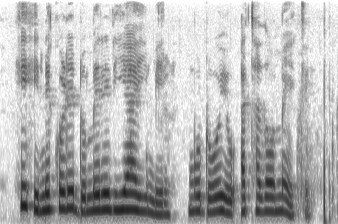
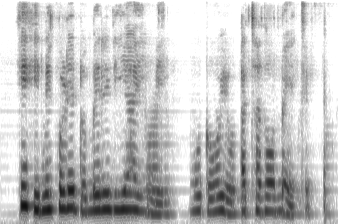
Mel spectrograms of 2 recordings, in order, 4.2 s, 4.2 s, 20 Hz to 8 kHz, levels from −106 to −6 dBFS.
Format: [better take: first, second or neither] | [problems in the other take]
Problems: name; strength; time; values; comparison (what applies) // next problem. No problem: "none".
first | noise reduction (neural mask model DeepFilterNet 3)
